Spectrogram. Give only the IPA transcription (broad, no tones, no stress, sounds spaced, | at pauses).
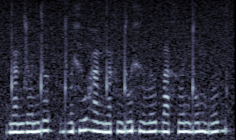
d ã n z ɵ n d ə | dʱ ɵ xʲ o ɦ ã n d ã x n d ʊ xʲ o l ɵ b a x ɵ n d o m b ɵ ɡ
